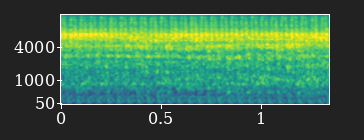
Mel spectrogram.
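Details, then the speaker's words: Healthy 7 hp Briggs & Stratton rider mower engine (formerly 10 hp) after valve seat peening, coil mount repair and metric bolt in stripped carburetor brace hole; steady even single-cylinder putter, quick regular beat, no knocks or misses. "That worked good. I'm happy. It sounds good."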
